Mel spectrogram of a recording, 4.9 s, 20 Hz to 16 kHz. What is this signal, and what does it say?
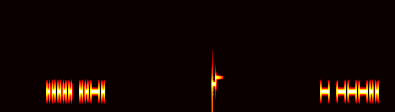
Morse code, heard as a keyed tone, about 36 wpm, 700 Hz. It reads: 5F T8
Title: Single-Letter Single-Number 35wpm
